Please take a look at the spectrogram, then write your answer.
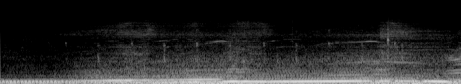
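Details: Turbocharged car with a newly installed Forge induction kit, plus new spacers and lowering springs, driven under acceleration. The revs climb with a rising tone and a light whistle and hiss of intake air. Normal turbo intake noise.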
